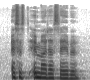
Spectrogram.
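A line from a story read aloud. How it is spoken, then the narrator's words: Groaning. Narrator (German): stöhnte sie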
